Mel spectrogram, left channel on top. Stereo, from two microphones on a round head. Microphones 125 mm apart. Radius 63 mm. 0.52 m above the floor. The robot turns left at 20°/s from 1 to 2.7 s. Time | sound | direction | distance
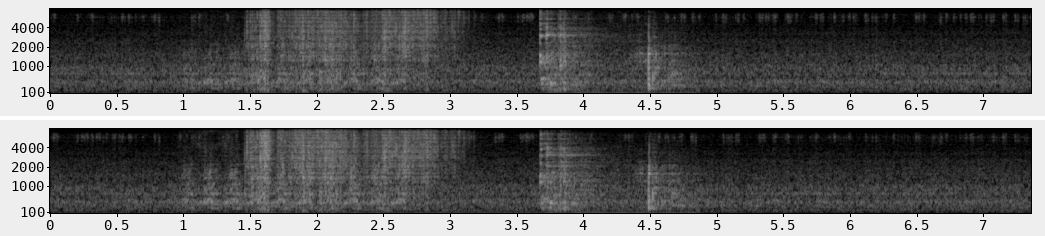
1.4 | crumpling | 20° right (ahead or behind) | 1.0 m
3.7 | dishes clattering | 55° left (ahead or behind) | 4 m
